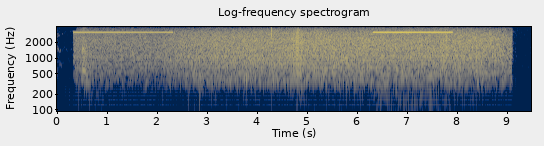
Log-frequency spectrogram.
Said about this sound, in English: And then if you go into number 13, this is 13. the tone that extends longer. Yeah. Let me go to 13, going to 13. Uh, sound like Spock on the Enterprise.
